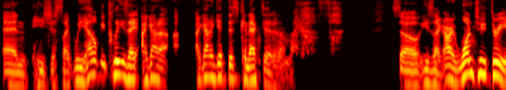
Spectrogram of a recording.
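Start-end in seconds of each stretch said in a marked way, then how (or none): 1.0-3.6 pleading, pitched up a little; urgent imitated begging; frantic plea. Stranger pleading with the jogger to hitch his trailer, urgent and pitched up. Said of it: "And he's so frantic". 4.0-4.6 whispered under the breath; a soft unvoiced curse of dread. Jogger dreading the heavy lift, whispering a curse. 5.9-6.7 frantic count. Retold or imitated. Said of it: "And he's so frantic".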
